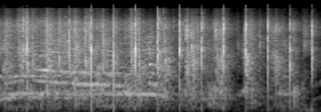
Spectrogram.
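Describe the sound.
Students of Groep Oranje in Amsterdam Nieuw-West applaud themselves and each other, clapping together in a dense, steady burst of applause that thins out toward the end into a few scattered individual claps. Faint tonal voices sound under the clapping early on.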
